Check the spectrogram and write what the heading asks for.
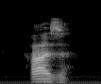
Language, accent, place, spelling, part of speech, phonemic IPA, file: French, France, Lyon, rase, adjective / verb, /ʁaz/, LL-Q150 (fra)-rase.wav
- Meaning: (adjective) feminine singular of ras; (verb) inflection of raser: 1. first/third-person singular present indicative/subjunctive 2. second-person singular imperative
